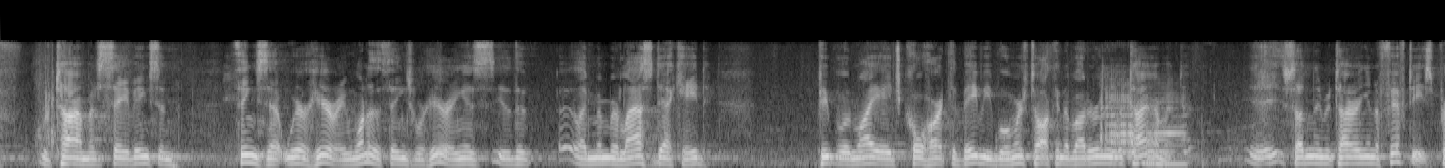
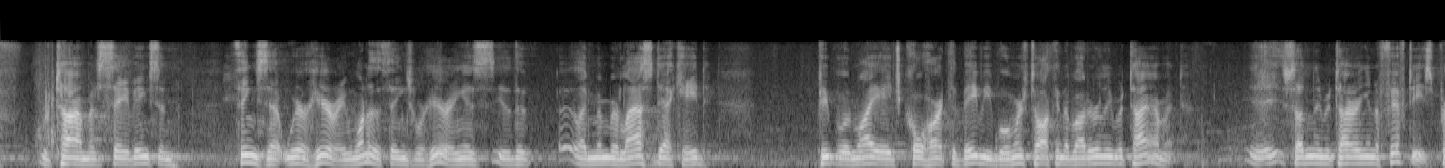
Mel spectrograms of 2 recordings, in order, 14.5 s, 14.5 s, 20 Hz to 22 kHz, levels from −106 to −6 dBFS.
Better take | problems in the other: second | background sound (Musical instrument); 8 dB below the speech

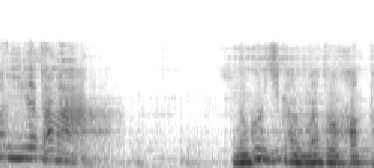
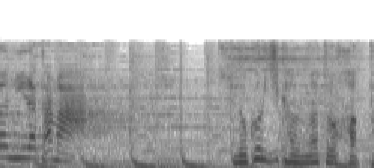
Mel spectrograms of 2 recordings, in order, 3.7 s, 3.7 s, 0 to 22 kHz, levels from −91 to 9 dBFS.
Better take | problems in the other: second | noise reduction (neural separator model SepFormer DNS4)

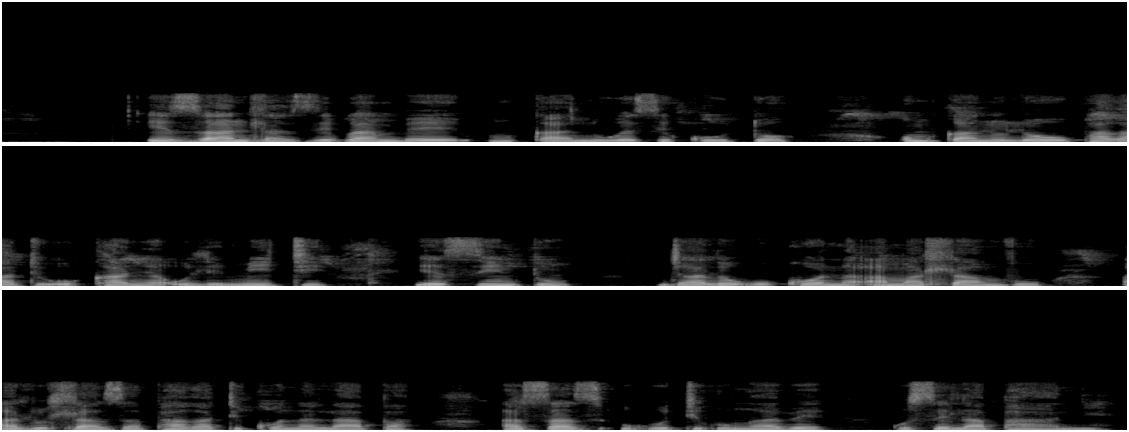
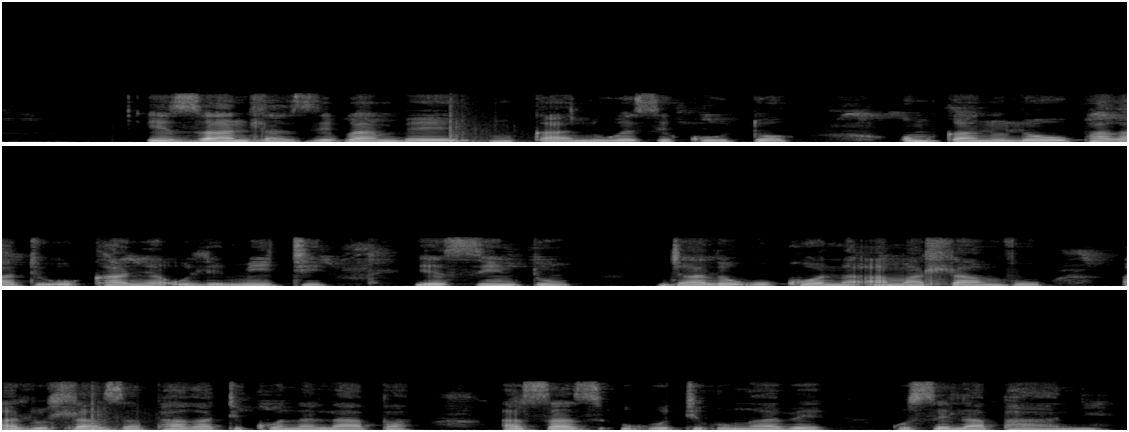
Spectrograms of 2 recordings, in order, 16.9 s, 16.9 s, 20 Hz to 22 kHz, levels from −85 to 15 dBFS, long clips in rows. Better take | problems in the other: first | background sound (Fireworks); 18 dB below the speech

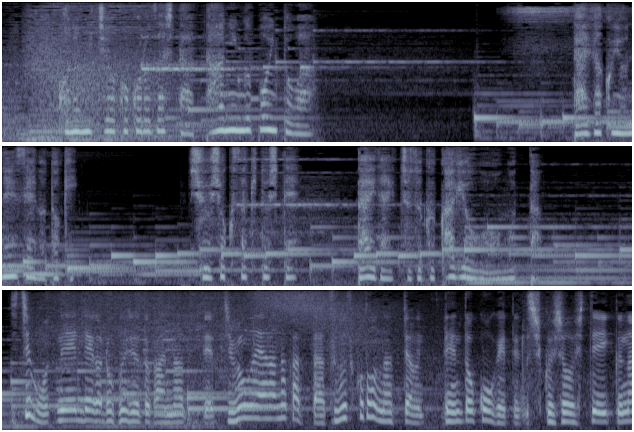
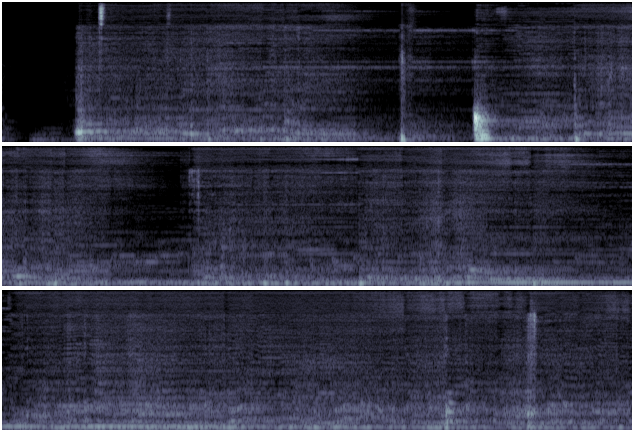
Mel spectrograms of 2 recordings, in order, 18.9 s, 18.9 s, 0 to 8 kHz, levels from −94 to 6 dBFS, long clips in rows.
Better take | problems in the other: first | noise reduction (neural mask model DeepFilterNet 3)

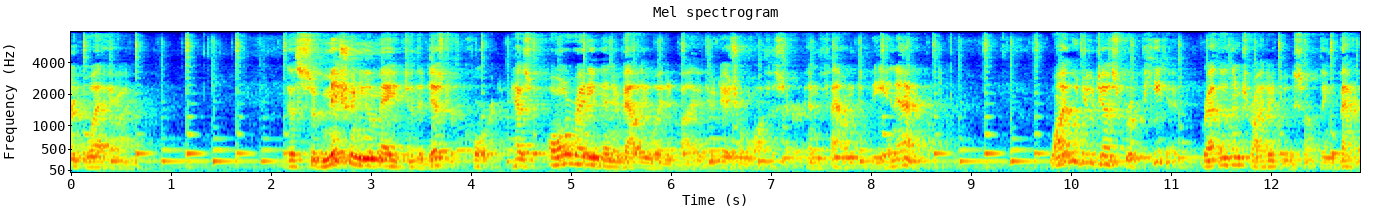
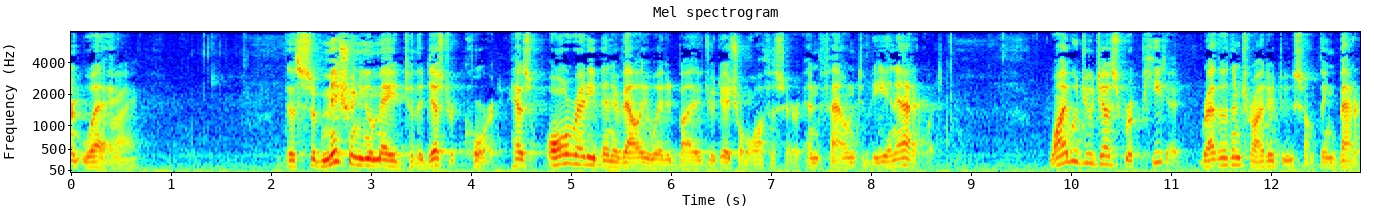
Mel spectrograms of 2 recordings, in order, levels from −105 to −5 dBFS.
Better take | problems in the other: second | background sound (Acoustic guitar); 9 dB below the speech // room echo; dies away in 0.8 s

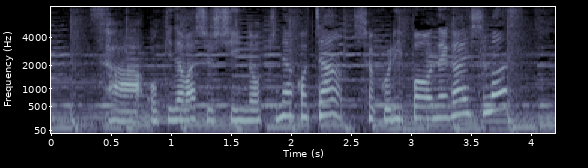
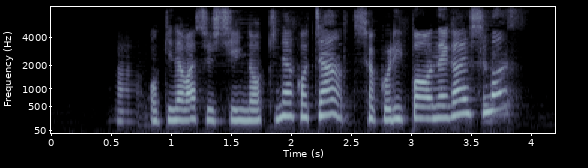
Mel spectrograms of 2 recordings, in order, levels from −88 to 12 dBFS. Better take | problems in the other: first | noise reduction (neural mask model DeepFilterNet 3)

